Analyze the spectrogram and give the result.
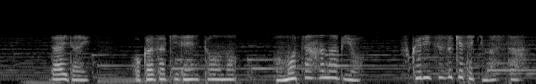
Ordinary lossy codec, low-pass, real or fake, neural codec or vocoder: AAC, 16 kbps; 7.2 kHz; real; none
